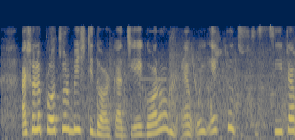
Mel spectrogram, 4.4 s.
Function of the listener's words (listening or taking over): listening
